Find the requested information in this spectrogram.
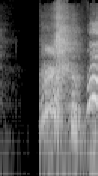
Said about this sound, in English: Bless you. Thank you. I was trying to hold it in. I was trying to fight it back. Couldn't get it there. Best to let it out.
